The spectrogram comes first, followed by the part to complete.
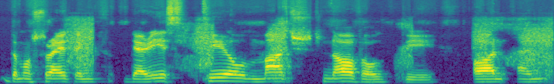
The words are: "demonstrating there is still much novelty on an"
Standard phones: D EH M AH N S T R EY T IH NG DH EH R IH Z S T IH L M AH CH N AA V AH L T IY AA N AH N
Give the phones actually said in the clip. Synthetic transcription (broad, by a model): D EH M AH N S T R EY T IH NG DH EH R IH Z S T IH L M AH CH N AA V AH L T IY AA N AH N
